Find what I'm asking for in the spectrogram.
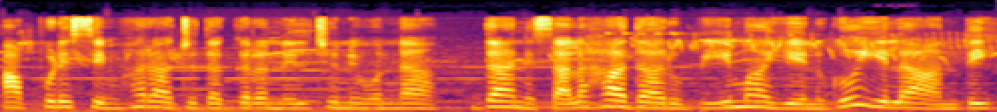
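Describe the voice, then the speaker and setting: A woman's voice: fairly low pitch, steady tone, a little fast, faint music behind. A woman narrating a scripted children's story.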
